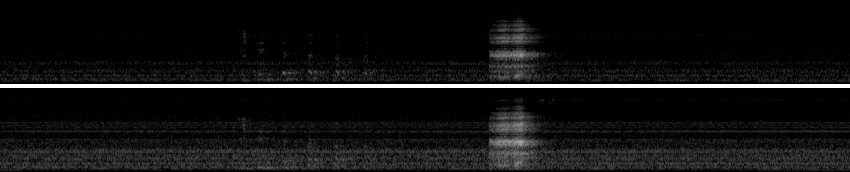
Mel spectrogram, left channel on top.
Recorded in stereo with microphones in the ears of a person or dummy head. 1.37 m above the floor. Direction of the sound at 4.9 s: 45° right (ahead or behind).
